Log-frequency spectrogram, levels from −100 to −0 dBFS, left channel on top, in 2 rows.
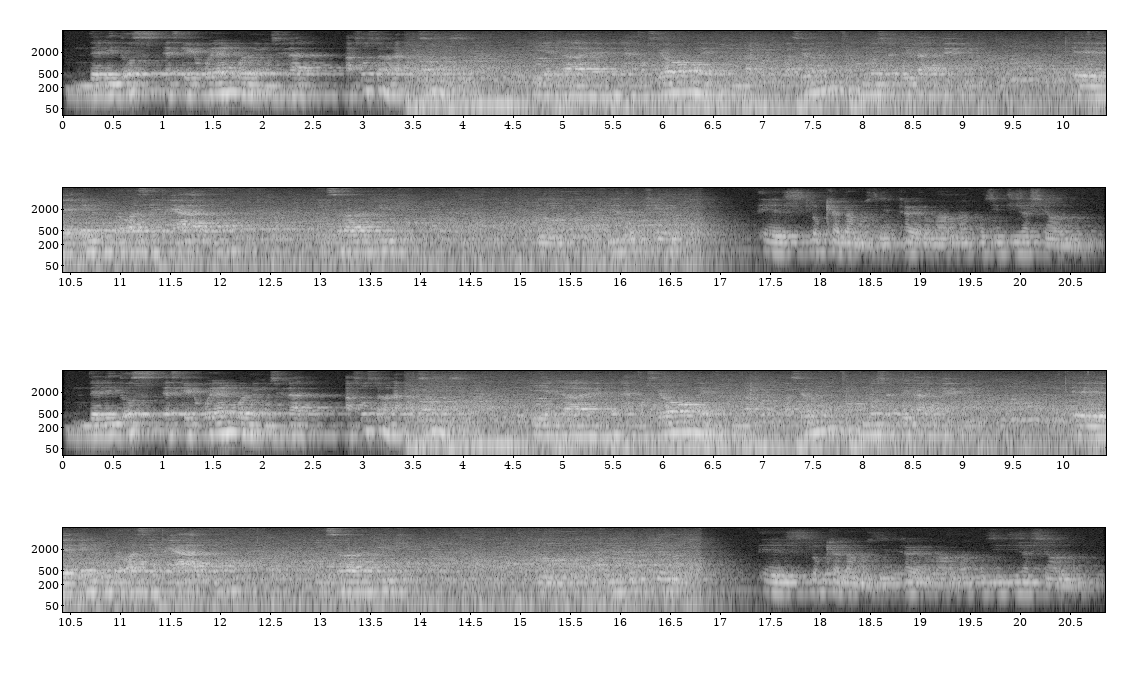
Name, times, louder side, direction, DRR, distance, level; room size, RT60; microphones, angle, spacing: voice 1, 0.0-2.4 2.8-4.0 4.7-6.9 7.2-9.1 10.1-12.2 12.9-13.8, right 1 dB, 40° right, -2 dB, 4.8 m, -23 dB
sound 1, 3.4-16.8, right 1 dB, 15° right, 0.8 m, -27 dB
voice 2, 15.2-16.6 17.4-20.7, equal, 55° left, 2 dB, 2.2 m, -29 dB
17.5 x 7.5 x 9.8 m, 1.3 s
head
